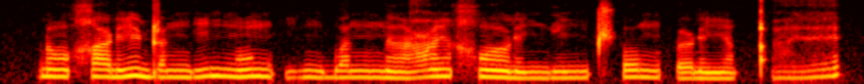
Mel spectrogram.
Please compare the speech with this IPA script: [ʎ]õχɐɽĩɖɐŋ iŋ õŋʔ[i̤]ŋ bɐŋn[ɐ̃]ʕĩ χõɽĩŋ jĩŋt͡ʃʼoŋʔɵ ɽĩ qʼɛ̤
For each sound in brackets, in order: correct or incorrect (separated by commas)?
incorrect, correct, correct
